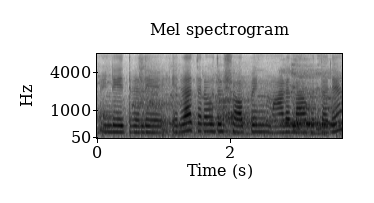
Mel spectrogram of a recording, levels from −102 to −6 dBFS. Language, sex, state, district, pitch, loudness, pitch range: Kannada, female, Karnataka, Bellary, 235 Hz, -15 LUFS, 225-255 Hz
